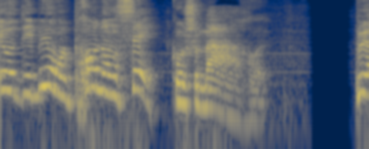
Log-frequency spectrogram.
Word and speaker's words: cauchemar: On prononçait bien le E de cauchemar. Mais, visiblement, lui, il trouve qu'il ne faut plus le prononcer.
